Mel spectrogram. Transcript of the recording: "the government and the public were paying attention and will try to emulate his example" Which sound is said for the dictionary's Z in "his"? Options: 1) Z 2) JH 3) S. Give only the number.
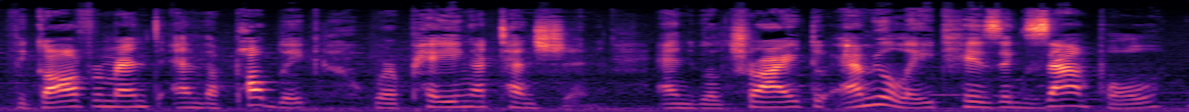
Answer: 1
